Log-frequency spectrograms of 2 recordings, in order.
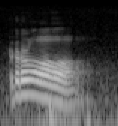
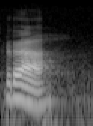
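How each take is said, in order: First: The r sound is thick and heavy. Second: The r sound is thin and light. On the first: "Kalau tebal dia akan jadi ra" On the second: "Kalau kalau tak tebal ra"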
